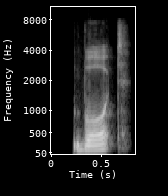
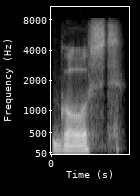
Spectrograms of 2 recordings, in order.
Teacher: for those who are not familiar with like a Wisconsin accent, they pronounce O's really long. So, instead of boat, it's like boat or instead of ghost, it's ghost. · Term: elongated O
